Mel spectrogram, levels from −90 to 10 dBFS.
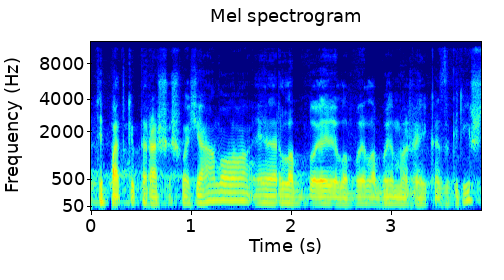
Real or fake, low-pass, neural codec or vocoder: fake; 10.8 kHz; codec, 24 kHz, 3 kbps, HILCodec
